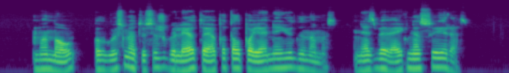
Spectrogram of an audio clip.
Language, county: Lithuanian, Šiauliai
